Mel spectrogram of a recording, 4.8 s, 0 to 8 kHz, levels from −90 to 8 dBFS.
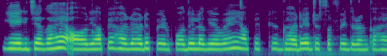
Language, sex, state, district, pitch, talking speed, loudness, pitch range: Hindi, female, Punjab, Kapurthala, 275 Hz, 270 wpm, -14 LUFS, 265-280 Hz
